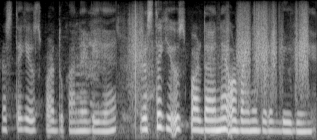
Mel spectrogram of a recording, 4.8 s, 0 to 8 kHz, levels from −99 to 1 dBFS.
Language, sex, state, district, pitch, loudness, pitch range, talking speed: Hindi, female, Arunachal Pradesh, Papum Pare, 215 Hz, -19 LUFS, 200-235 Hz, 215 wpm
